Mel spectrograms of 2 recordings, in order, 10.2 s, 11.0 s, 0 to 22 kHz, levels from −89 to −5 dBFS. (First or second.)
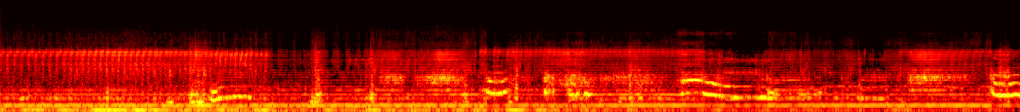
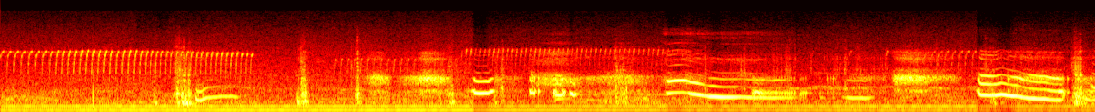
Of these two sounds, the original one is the second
